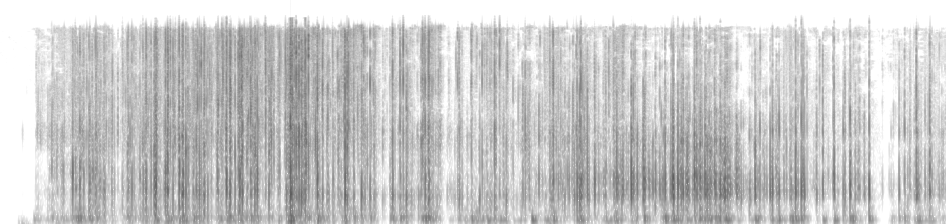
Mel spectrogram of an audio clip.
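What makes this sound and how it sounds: A long bottle brush with green and white nylon bristles, held in both hands, is rubbed back and forth across a large yellow-pink foam ball windscreen fitted over a microphone. The result is a dense, continuous scratchy rustle of rapid bristle strokes with a muffled, midrange body, swelling and dipping with the back-and-forth motion before trailing off at the end.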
